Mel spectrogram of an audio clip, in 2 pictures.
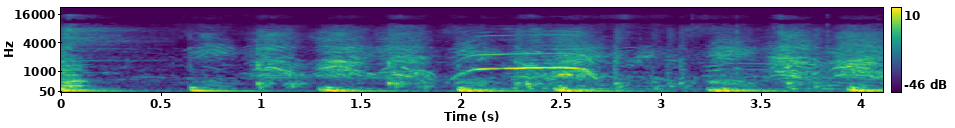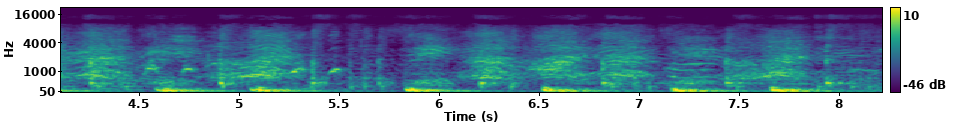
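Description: Marching band drums beating a steady pulse about twice a second, with many voices chanting and shouting over them once the brass has stopped. A short whistle sounds about two seconds in.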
